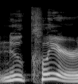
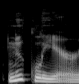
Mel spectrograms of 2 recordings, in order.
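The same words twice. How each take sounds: First: NUCLEAR split as nu-CLEAR; wrong pronunciation. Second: NUCLEAR as NOO-klee-er, stress first; correct pronunciation. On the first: Rejecting the host's version, wrong pronunciation. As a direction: stress clear as a separate word in nuclear. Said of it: "is also wrong". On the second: Teaching the host the word, correct pronunciation. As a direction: say nuclear joined up, clear unstressed. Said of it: "is correct". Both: Shown as a demonstration.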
